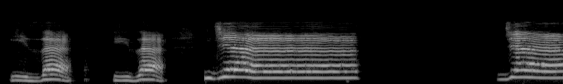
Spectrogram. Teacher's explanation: ज मारूफ पढ़ेंगे, दोनों दांतों के दरमियान थोड़ी जुबान बाहर आनी है यानी कि सनाया उलिया के ऊपर के दांतों के किनारे पर हमारी जुबान की नोक लगना है। इजा, इजा, जा, जा मद मुत्तसिल है।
